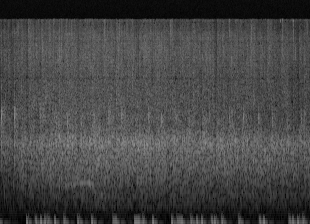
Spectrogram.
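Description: A crowd applauds Detroit Mayor Mike Duggan as he is introduced, a dense, continuous wash of clapping that holds at an even, fairly loud level with no voices on top.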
